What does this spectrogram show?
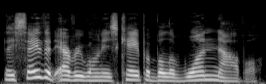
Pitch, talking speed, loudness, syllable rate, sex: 195 Hz, 205 wpm, -15 LUFS, 6.2 syllables/s, female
